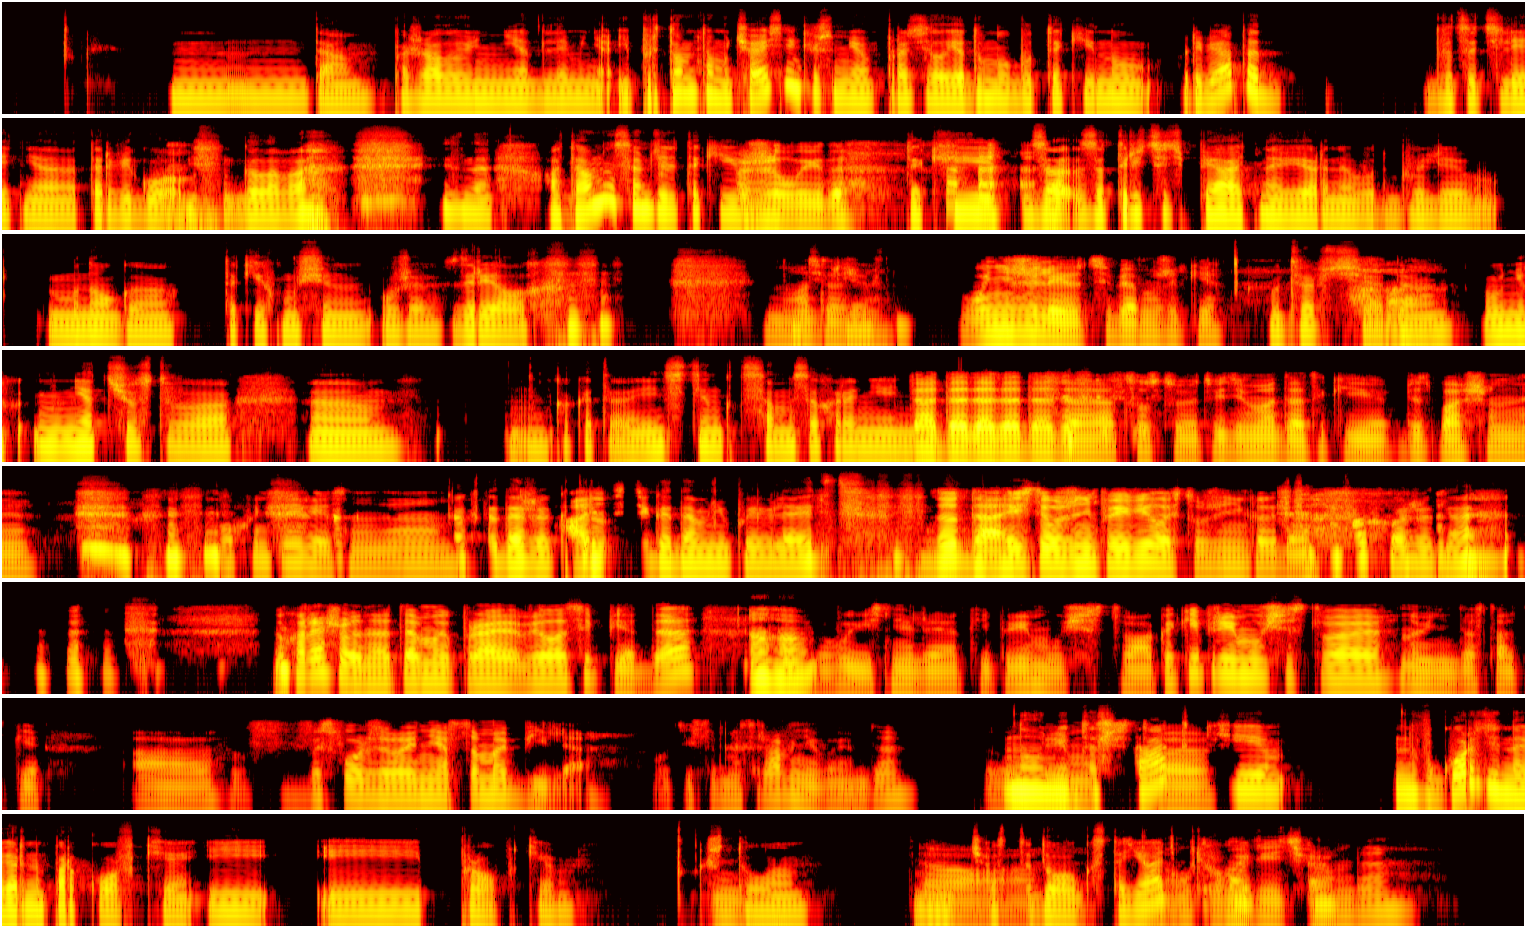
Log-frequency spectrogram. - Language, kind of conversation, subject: Russian, unstructured, Какой вид транспорта вам удобнее: автомобиль или велосипед?
- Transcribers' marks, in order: lip smack; chuckle; chuckle; tapping; laugh; laugh; chuckle; giggle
